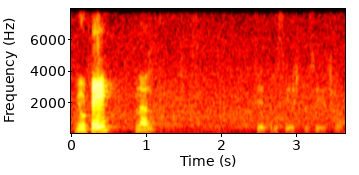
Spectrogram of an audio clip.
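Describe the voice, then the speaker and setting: A man's voice: on the high side, very animated, slow, creaky, background noise. A man teaching a chemistry class in a classroom, asking students questions and repeating the answers. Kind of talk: classroom lecture.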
